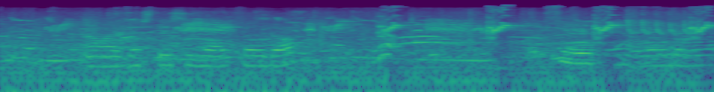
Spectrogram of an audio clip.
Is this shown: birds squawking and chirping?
yes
